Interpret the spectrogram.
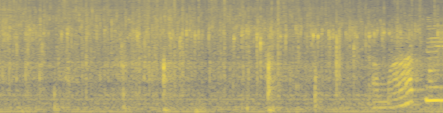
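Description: Onion and garlic sizzling in hot olive oil in a nonstick wok, stirred with a wooden spatula: a steady hiss with a few sharp ticks.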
